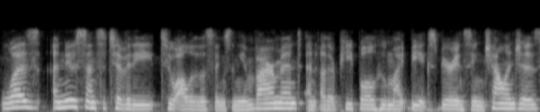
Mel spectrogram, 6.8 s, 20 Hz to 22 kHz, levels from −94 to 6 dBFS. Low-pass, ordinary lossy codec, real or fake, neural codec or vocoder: 7.2 kHz; Opus, 16 kbps; real; none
